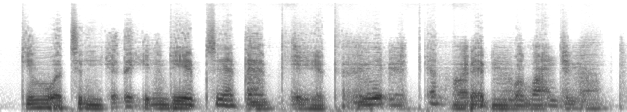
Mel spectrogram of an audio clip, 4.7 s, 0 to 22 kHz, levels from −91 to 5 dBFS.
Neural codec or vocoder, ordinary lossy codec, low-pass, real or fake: codec, 44.1 kHz, 0.9 kbps, DAC; none; 19.8 kHz; fake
